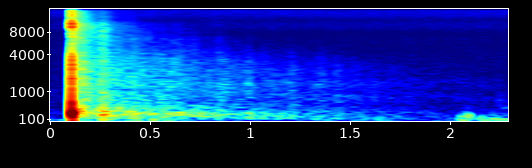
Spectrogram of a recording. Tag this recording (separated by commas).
Explosion, Fireworks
